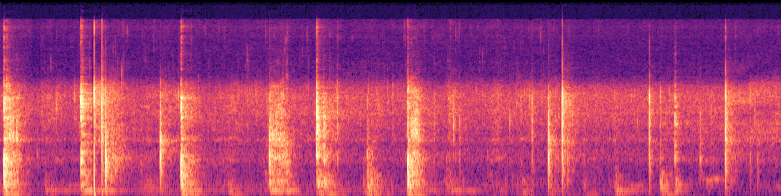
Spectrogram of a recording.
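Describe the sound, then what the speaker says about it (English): Cashews frying in a pan until light brown, for Kanchipuram temple idli, give a steady soft sizzle broken by repeated spoon scrapes and clicks of stirring. "So we have to fry until the cashew become light brown in color."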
